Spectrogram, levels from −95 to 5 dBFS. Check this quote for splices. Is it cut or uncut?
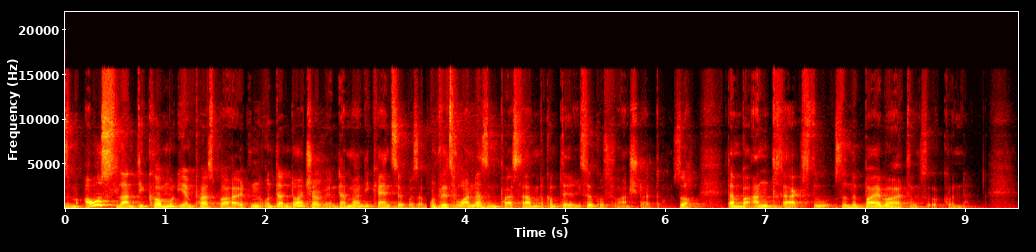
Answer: cut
